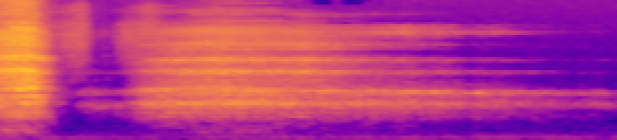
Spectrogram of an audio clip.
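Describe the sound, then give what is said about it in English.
A deep breath is drawn in quickly, followed by a brief pause, then let out in a long, steady, breathy exhale that gradually fades. There is no speech. “And now take a big, nice inhale through your nostrils. Fill up your lungs as much as you can. And then hold the breath while you squeeze every muscle in your body tense. And then let it go.”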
